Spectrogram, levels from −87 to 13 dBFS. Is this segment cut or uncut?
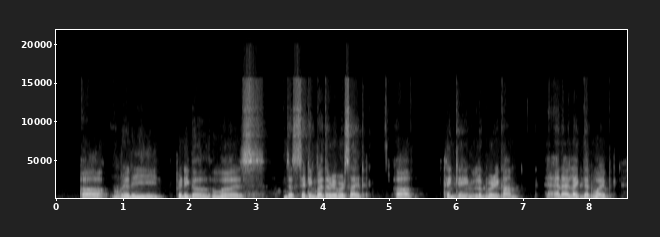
uncut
